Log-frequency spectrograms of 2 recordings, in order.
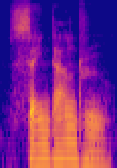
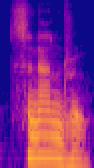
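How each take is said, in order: First: The word saint is pronounced in full. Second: The word saint is reduced to a weak syllable. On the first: "That's the full uh, pronunciation" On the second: "But you will hear people talk of Saint Andrew"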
